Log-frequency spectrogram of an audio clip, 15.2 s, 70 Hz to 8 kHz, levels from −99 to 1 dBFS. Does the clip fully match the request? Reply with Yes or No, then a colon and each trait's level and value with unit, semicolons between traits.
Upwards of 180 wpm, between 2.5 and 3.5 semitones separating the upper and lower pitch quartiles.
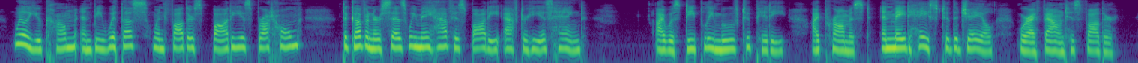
No: average, 175 wpm; average, 3.1 semitones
